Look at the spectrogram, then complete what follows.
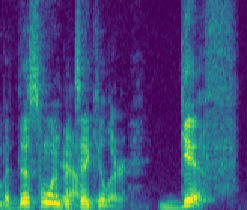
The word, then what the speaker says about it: GIF: and it stands for It's GIF. graphic something that computer people know more than me. And graphic is a hard G.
